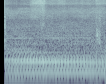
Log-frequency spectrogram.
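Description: A vehicle engine idling steadily, an even low hum that does not change pitch.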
